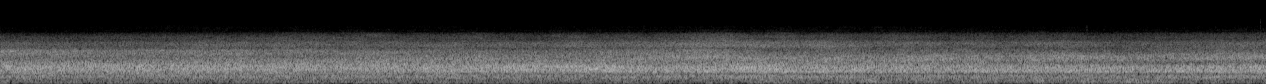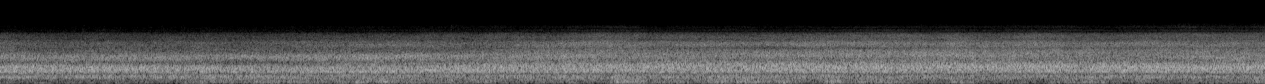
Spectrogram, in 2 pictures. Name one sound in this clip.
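A large jet airliner's engines roar loudly and steadily as it taxis close by.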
